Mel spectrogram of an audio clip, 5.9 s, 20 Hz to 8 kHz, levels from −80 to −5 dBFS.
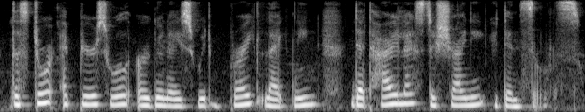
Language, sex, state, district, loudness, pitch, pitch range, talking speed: English, female, Nagaland, Kohima, -16 LUFS, 210 Hz, 195-230 Hz, 135 wpm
